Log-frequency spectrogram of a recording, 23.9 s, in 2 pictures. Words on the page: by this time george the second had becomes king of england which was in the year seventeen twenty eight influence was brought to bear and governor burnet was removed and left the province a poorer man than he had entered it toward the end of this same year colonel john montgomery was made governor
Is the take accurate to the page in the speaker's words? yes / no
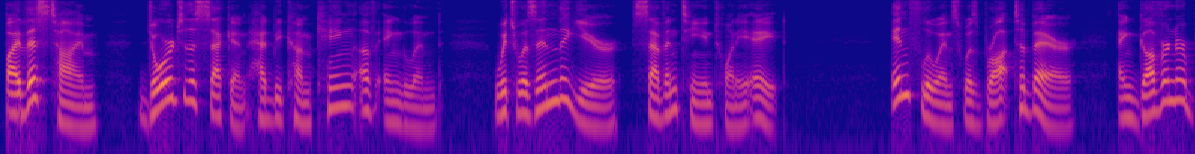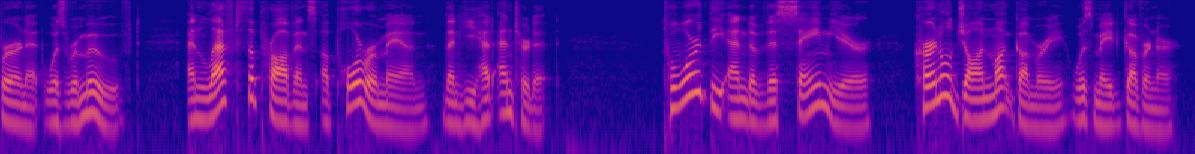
no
